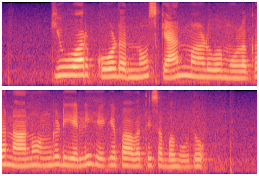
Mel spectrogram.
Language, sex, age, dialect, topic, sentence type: Kannada, female, 36-40, Mysore Kannada, banking, question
